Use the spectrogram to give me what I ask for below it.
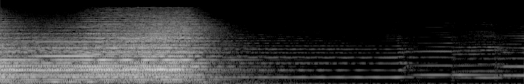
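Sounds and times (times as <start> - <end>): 
circus parade: 0.0 - 2.4.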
